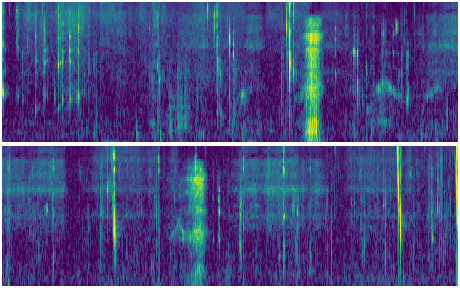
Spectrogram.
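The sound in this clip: Chewing chewy fruit candy: soft, wet mastication with a few louder crunchy bites standing out, and no talk.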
